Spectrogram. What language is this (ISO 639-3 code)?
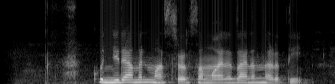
mal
